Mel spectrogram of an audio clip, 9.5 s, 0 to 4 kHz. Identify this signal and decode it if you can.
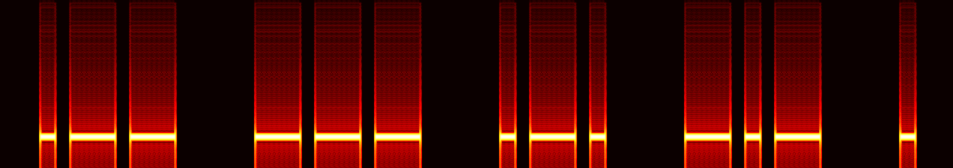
Morse code, heard as a keyed tone, about 8 wpm, spaced as for 6 wpm, 440 Hz. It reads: WORKE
